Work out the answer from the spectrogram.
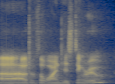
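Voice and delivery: ordinary talk, nothing marked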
